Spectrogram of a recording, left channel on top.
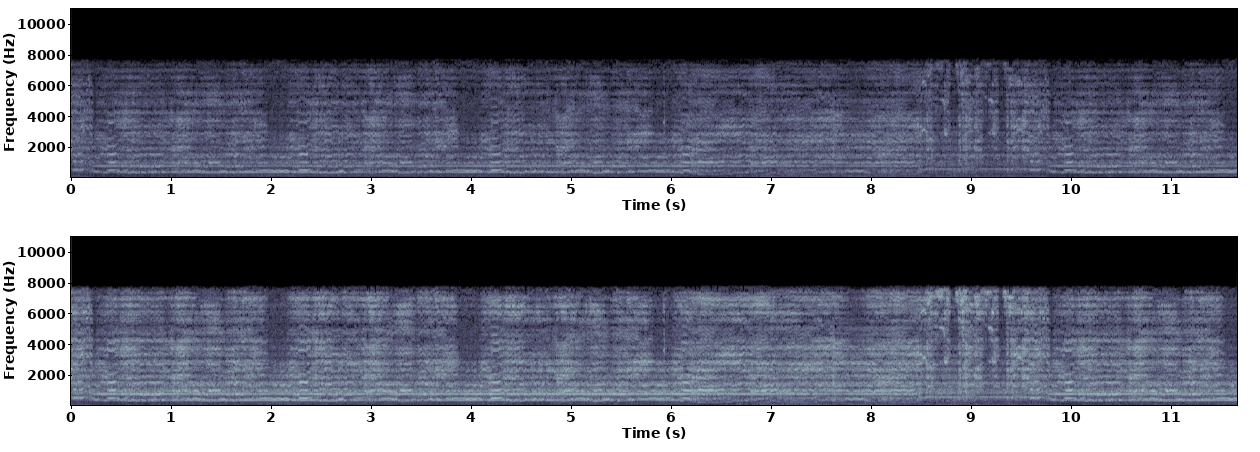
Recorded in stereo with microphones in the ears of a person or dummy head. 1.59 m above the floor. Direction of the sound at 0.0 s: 40° right (ahead or behind).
